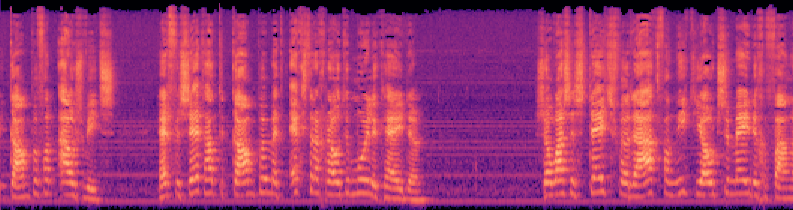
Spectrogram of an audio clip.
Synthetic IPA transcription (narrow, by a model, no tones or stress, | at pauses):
əkɑmpəvɑnawsʋits | ɦətfəɹzɛtɦɑt̚dəkɑmpənmɛtɛkstraːχrowtəmujləkɦejdən | z̥owʋɑsɛstejtsfəraːtfɑnːitjowtsəmejdəχəv̥ɑŋə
